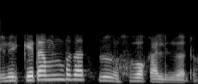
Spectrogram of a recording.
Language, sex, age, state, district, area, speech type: Assamese, male, 45-60, Assam, Sivasagar, rural, conversation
